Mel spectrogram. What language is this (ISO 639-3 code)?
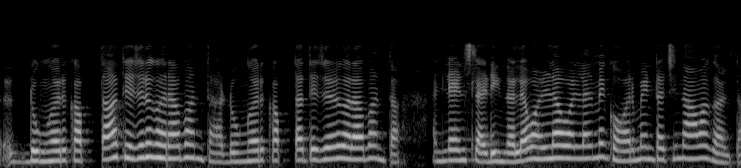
kok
